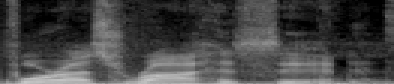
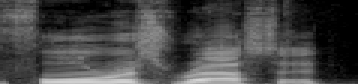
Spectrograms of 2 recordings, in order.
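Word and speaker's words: Phorusrhacid: For us, Rahid. Forest Rasid. don't need the aha into insert into it.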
